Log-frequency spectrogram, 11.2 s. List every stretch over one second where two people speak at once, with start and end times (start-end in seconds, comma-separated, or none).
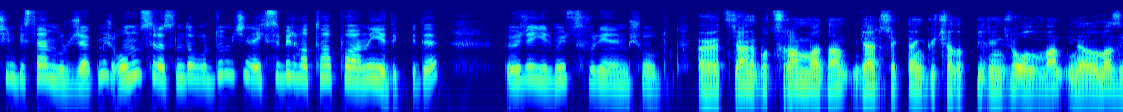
none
